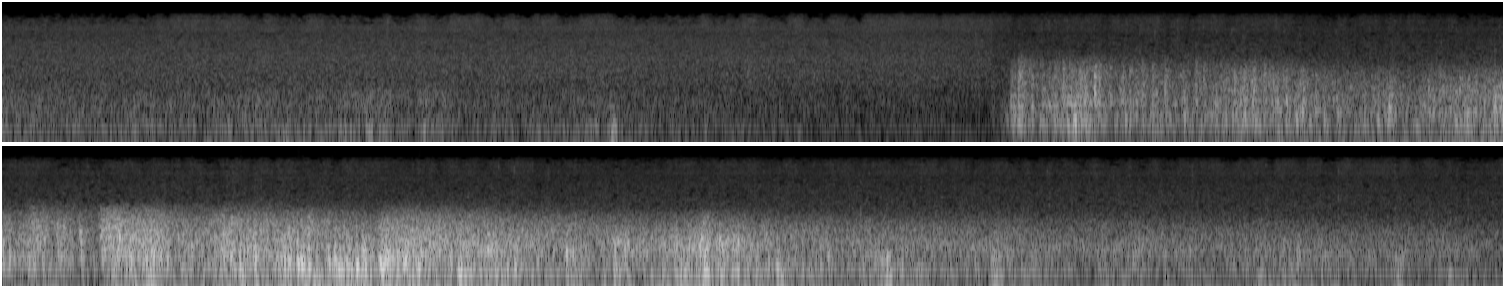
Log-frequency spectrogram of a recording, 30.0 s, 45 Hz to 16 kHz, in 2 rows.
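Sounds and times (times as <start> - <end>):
rain hiss: 0.0 - 30.0
thunder rumbling: 10.0 - 30.0.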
